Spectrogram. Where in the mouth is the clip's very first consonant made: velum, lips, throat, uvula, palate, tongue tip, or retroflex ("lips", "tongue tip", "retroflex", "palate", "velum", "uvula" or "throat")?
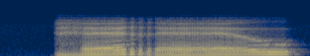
throat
